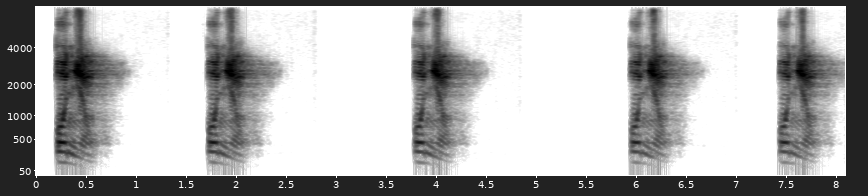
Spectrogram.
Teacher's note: Esta vocal en un principio va a ser una vocal oral y después la segunda vocal es una vocal nasal. El mismo símbolo, solamente que con el diacrítico de nasalidad.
